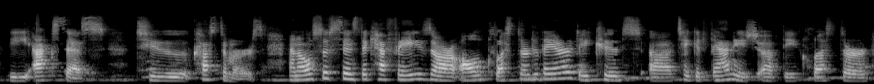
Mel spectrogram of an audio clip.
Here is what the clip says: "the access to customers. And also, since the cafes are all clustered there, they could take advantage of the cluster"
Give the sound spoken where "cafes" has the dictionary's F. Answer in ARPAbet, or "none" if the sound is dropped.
F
